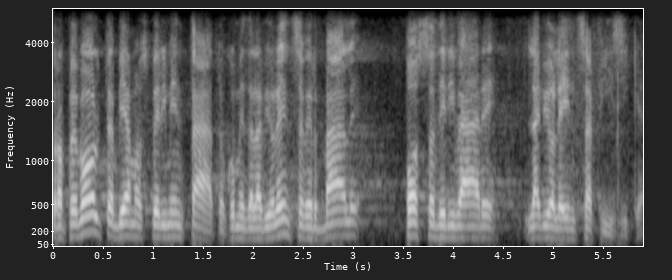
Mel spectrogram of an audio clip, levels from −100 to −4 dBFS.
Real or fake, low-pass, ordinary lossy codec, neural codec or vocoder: real; 5.4 kHz; Opus, 24 kbps; none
